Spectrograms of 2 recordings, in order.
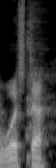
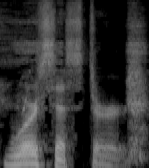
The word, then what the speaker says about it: Worcester: go uh but uh usually when i used to get the bus at port authority you know the girl behind the counter or the guy would be like uh where do you want to go warchief sister war sister it's spelled warcester like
